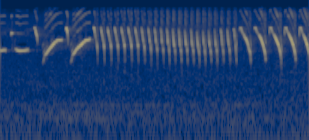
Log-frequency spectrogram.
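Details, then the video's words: Canary, a kept songbird, sings a training song: a few upward-slurred whistles, a very rapid buzzy trill of repeated notes, and then several descending whistled sweeps. "MASTERAN KENARI RAJIN BUNYI"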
